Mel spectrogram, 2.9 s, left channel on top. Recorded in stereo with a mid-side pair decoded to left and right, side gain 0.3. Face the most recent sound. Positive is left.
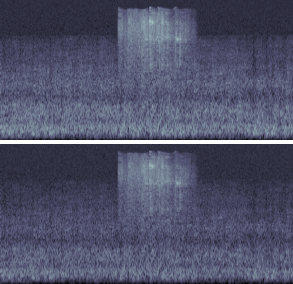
turn(degrees=45)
